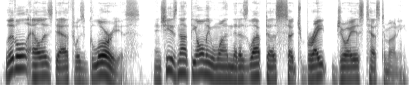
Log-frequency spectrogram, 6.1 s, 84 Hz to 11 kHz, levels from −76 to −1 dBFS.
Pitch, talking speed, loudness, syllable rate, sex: 120 Hz, 195 wpm, -18 LUFS, 4.9 syllables/s, male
